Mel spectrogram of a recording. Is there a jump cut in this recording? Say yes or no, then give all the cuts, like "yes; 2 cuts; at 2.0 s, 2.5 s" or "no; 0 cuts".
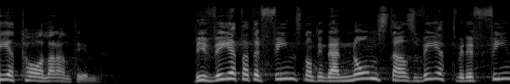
yes; 1 cut; at 1.8 s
